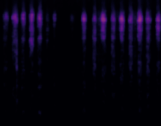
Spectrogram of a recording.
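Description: Faint, rapid back-and-forth strokes of a pen on a paper notepad, scribbling out part of a circuit drawing, with a brief pause about halfway through.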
